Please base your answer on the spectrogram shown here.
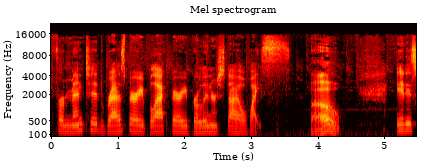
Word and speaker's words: Weiss: degrees Fahrenheit huh it's refrigerator weiss or vice however you want to pronounce it I suppose I don't know I know what the proper pronunciation is so making a vice you know and I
